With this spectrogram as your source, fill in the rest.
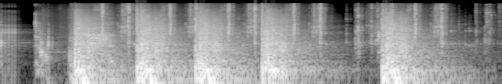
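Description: A shotgun fires loud blasts in quick succession.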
